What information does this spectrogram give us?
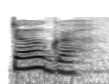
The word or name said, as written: dogra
